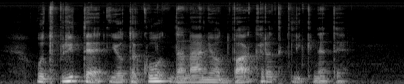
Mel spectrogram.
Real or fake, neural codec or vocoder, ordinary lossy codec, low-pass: real; none; none; none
